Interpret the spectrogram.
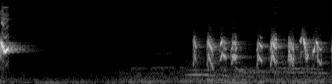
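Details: Sooty-headed bulbul giving a harsh fighting song meant as a lure to draw an answer from other bulbuls; one sharp opening note, a pause, then a quick string of about eight rough, bubbling whistled notes.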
